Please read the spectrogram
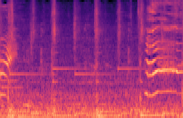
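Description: A child's high-pitched squeal, sweeping upward in pitch, twice: at the start and again near the end, over music playing throughout.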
